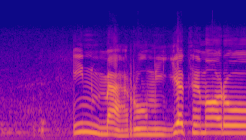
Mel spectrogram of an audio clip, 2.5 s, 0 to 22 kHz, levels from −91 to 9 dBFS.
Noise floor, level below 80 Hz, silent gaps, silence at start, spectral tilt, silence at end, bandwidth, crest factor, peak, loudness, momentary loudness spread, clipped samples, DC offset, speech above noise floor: -39 dBFS; -56 dBFS; none; 0 s; -7 dB/octave; 0 s; 9.6 kHz; 14 dB; -4 dBFS; -19 LUFS; 22 LU; under 0.1%; under 0.1%; 21 dB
